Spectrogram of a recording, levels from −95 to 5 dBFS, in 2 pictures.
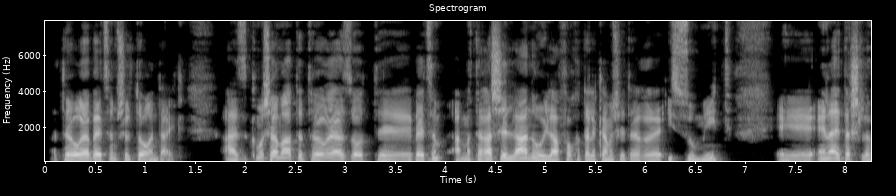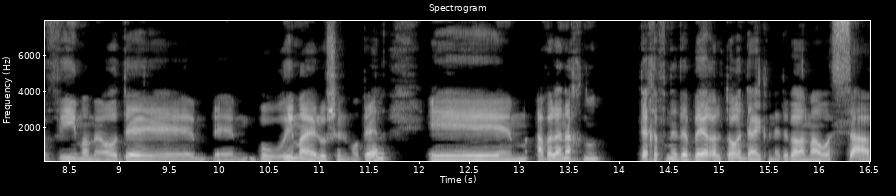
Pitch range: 110-145 Hz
